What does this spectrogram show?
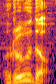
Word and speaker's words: Luud: By the way, it is Luud. I haven't seen uh GT in a while, but I was looking it up and it is Luud cuz it says Ruudo. That's how they say it in Japanese.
